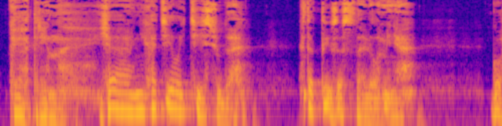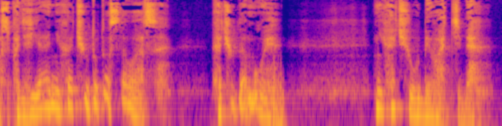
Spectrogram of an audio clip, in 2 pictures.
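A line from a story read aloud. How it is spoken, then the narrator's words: Sleepy mumbling. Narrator (Russian): сонно бормотал Джордж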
